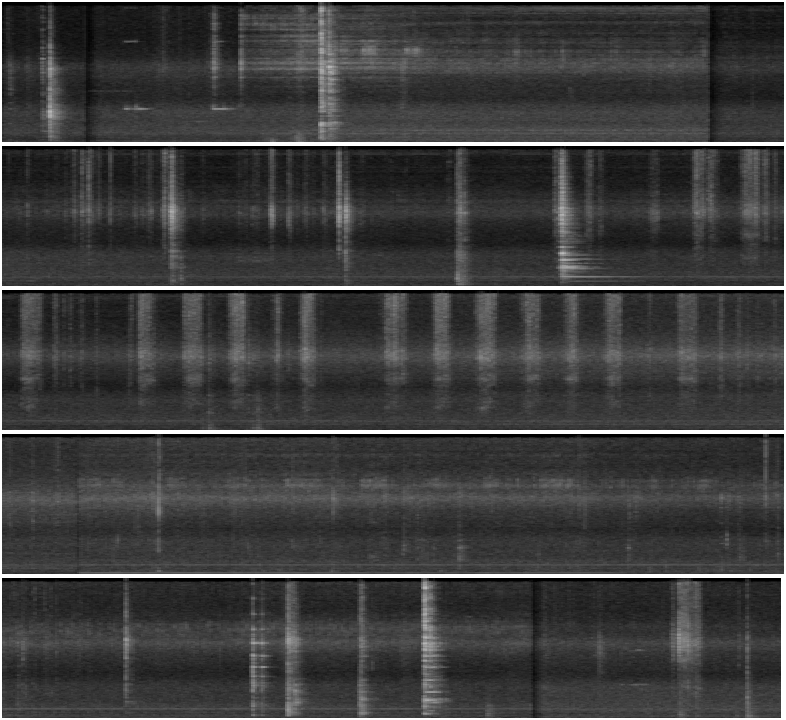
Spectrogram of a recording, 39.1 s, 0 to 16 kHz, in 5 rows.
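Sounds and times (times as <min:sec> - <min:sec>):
induction cooker hum: 0:02.1 - 0:07.1, 0:23.9 - 0:36.5
peeler scraping carrot: 0:19.4 - 0:23.0.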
